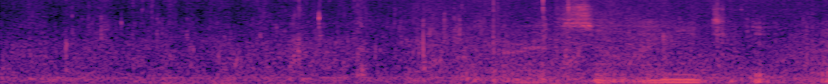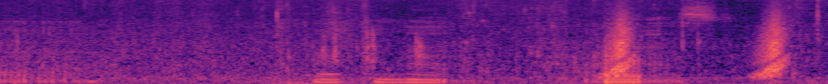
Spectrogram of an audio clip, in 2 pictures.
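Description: Waves lap gently against a shore.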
